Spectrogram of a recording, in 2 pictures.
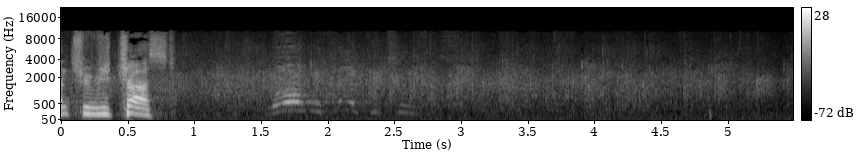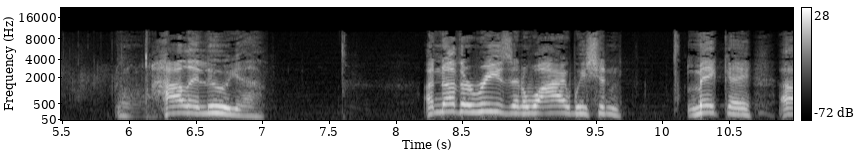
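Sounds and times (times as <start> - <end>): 
speech: 0.0 - 0.9, 5.9 - 7.1, 8.2 - 10.9
audience applause: 0.0 - 6.6.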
